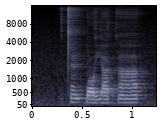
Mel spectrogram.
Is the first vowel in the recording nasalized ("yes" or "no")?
yes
